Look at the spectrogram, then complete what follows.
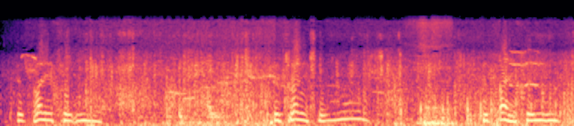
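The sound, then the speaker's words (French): A duck mimics its keeper's favourite swear phrase, "You bloody fool," with an Australian accent, repeated several times in low, raspy, speech-like bursts over a steady noisy background. “C'est le canard qui parle avec l'accent australien en plus.”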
